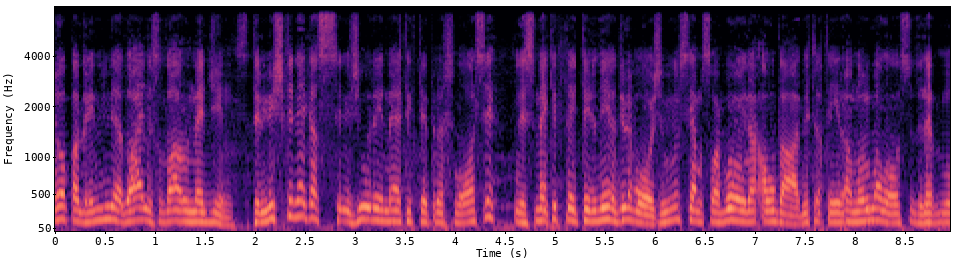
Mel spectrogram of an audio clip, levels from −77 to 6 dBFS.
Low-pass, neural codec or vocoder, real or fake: 7.2 kHz; codec, 24 kHz, 0.9 kbps, WavTokenizer, medium music audio release; fake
